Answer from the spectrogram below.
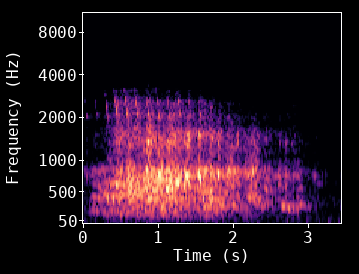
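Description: Birds cooing in a dense, continuous murmur, several voices overlapping, swelling early and then gradually fading away over a few seconds.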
